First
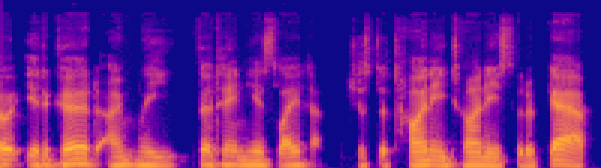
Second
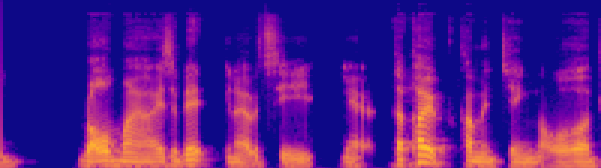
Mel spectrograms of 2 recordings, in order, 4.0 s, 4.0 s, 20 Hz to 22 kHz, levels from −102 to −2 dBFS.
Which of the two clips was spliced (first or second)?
first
